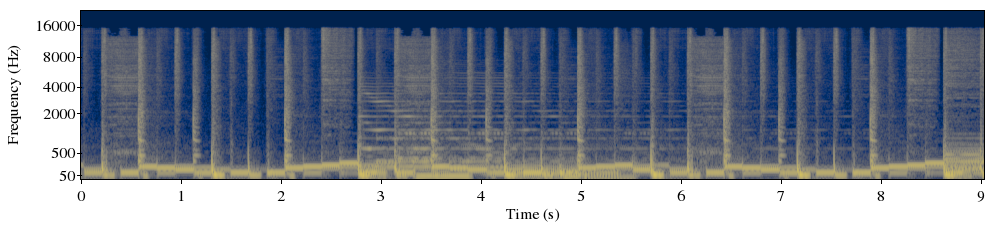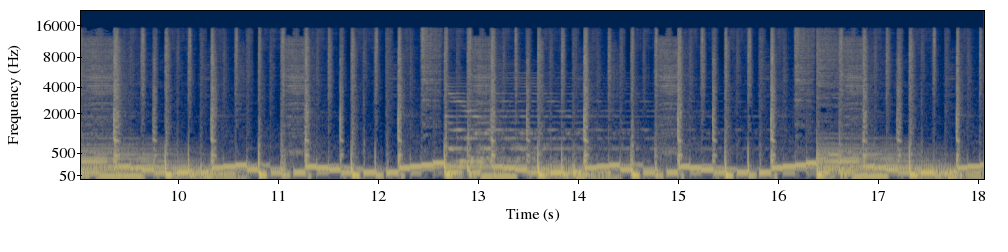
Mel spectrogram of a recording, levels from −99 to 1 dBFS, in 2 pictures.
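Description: From 9.47 s to the end there is a time-stretched section: the sound runs about 1.57 times faster while its pitch stays put. This is likely stretching software squeezing the passage by dropping short pieces, so the pace jumps abruptly and sounds rushed.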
